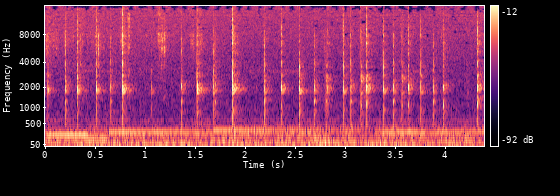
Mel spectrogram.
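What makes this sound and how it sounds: Fingertips and nails tap rapidly on the lid and glass of a small, round, clear glass candle jar with a lid. The taps give quick, typing-like clicks with a bright ring near 1.9 kHz, over a low steady hum with shifting low tones underneath.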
